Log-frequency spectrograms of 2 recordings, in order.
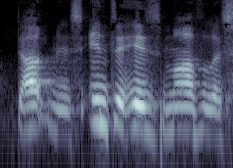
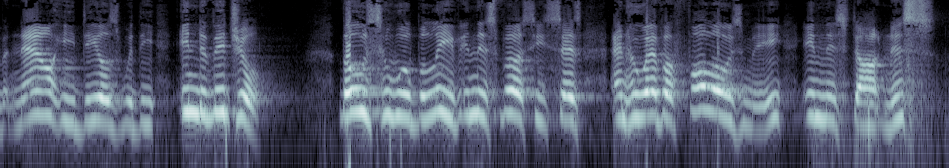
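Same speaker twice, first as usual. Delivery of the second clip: raised, higher voice, pressing each question; preaching at full force; 7 semitones higher, 11 dB louder than usual. Acted. Preacher to his congregation on man's blindness, full-force preaching. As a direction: preach it out, rising with every question. Preacher proclaims Jesus' promise.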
